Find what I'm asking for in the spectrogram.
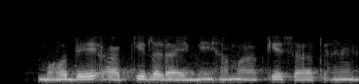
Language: Hindi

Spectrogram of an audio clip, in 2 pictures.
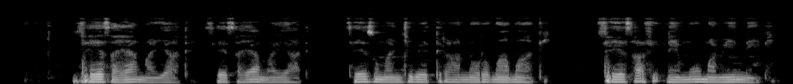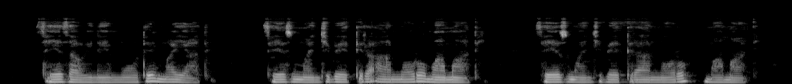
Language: Sidamo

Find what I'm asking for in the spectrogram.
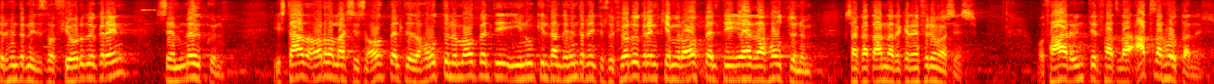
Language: Icelandic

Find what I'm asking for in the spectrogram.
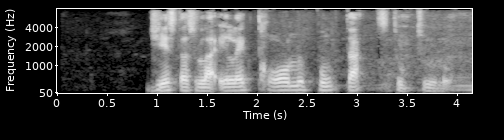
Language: Esperanto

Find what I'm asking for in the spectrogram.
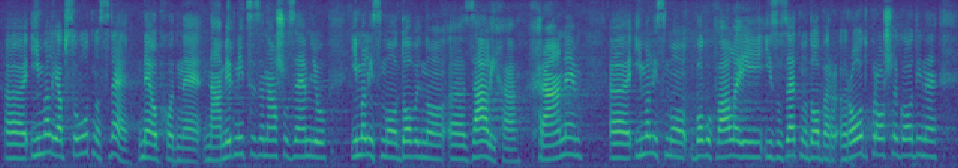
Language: Serbian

